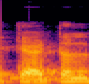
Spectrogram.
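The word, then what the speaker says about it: Cattell: कैटल, अच्छा ये कैटल नहीं है, कुछ लोग इसको कैटल पढ़ते हैं, कुछ लोग इसको कटेल पढ़ते हैं। ठीक है, गूगल पे जाएंगे तो वहाँ पर प्रोनाउंसिएशन इसकी जो होती है ना कटेल होती है, तो हम भी कटेल पढ़ेंगे।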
